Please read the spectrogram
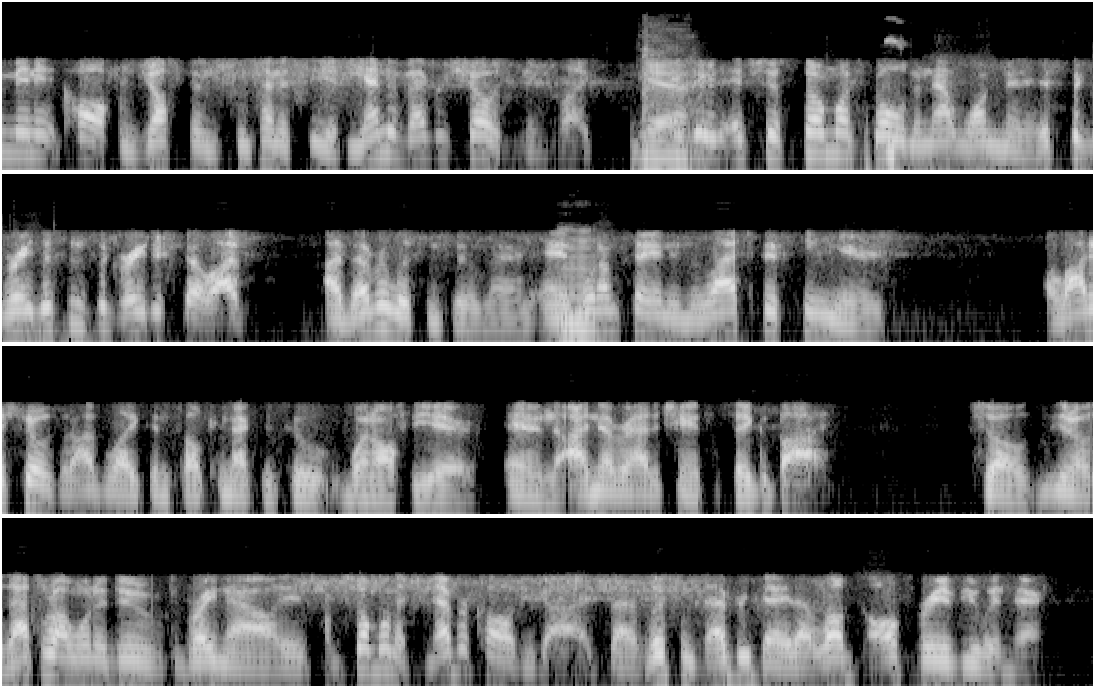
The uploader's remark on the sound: take your calls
